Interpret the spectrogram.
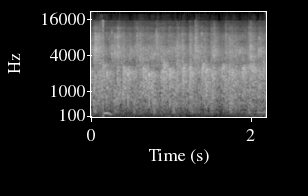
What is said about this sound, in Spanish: Muchas gracias a todos por estar y por hablar y preguntar. Un aplauso.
